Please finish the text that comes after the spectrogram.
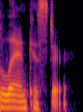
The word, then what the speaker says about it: Lancaster: Lancaster is Lancaster.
